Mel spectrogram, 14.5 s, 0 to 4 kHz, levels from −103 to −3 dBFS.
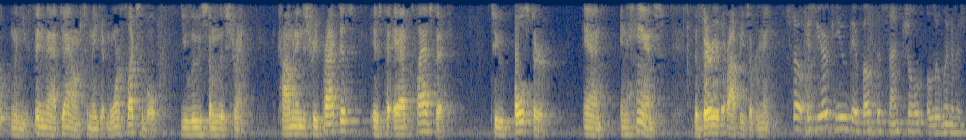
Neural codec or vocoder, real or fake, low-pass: none; real; 3.6 kHz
